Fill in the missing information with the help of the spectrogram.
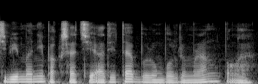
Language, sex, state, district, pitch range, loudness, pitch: Garo, male, Meghalaya, West Garo Hills, 100-120 Hz, -16 LUFS, 105 Hz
